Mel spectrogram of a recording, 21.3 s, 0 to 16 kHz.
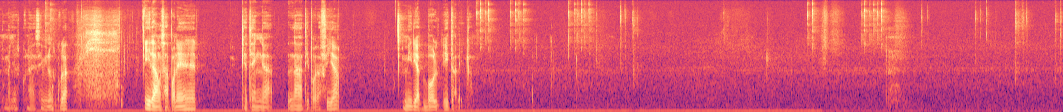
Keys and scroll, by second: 12.5 m, 12.7 y, 18.5 m, 19.8-21.2 typing.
